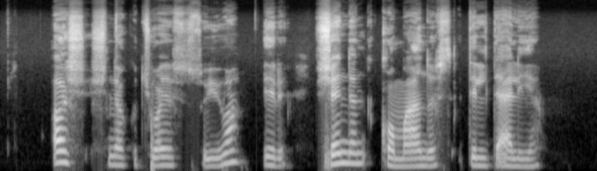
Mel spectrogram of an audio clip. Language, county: Lithuanian, Kaunas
